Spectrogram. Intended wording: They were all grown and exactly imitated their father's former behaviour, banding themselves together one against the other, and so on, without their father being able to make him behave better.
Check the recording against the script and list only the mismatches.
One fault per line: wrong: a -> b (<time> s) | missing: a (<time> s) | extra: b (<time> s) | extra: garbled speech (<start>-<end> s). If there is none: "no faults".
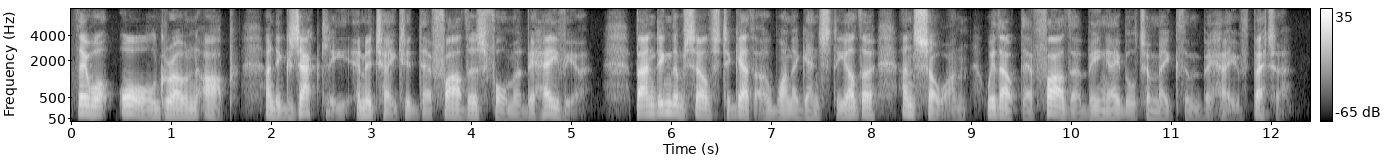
extra: up (1.3 s)
wrong: him -> them (11.1 s)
